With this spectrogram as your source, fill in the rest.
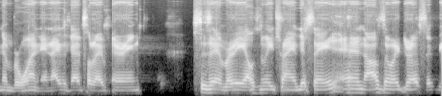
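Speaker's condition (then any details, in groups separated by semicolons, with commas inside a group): Cerebral palsy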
